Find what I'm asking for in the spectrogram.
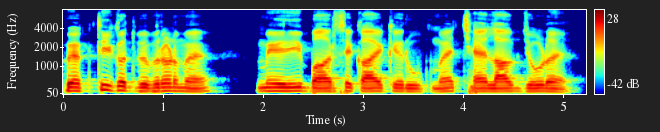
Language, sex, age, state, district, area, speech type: Hindi, male, 45-60, Madhya Pradesh, Bhopal, urban, read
